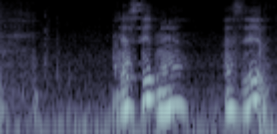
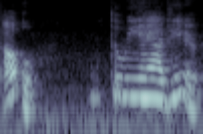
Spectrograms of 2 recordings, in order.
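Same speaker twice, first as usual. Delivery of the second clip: sly teasing; 7 semitones higher than usual. Retold or imitated. Teasing discovery quoted.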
